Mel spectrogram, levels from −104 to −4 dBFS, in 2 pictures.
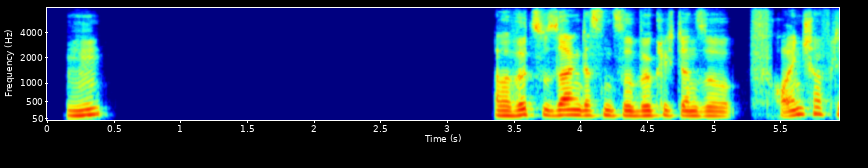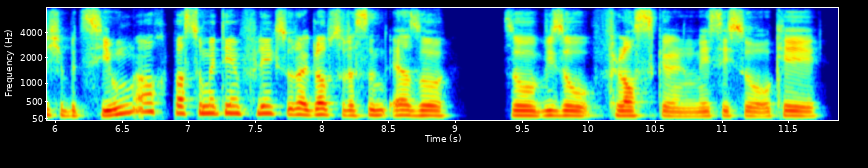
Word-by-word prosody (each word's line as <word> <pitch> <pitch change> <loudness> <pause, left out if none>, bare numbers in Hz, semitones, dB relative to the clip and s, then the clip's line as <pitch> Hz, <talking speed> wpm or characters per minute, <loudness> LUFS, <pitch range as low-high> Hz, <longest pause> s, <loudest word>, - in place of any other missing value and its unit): Mhm. 140 +6 +1 2.9
Aber 125 -1 +2
würdest 150 +1 +3
du - - 0
sagen, 140 +2 +5
das 130 -1 +1
sind 135 -3 -1
so 125 -2 +1
wirklich 130 0 0
dann 125 -1 +1
so 120 -1 -3
freundschaftliche 155 -2 -3
Beziehungen 130 - +1
auch, 235 0 -3
was 190 -2 +1
du 195 - 0
mit 190 -1 -1
denen 195 -1 +1
pflegst? 190 -1 -2
Oder 155 -1 +3
glaubst 150 0 +2
du, - - -4
das 130 -1 +1
sind 140 -1 -1
eher 135 0 +1
so 125 -1 0 0.4
so 130 -2 +1
wie 130 - +2
so 125 -2 +1
Floskeln 120 -2 0
mäßig 115 +2 -2
so, 115 -3 0
okay, 120 +1 0
130 Hz, 165 wpm, -22 LUFS, 125-150 Hz, 2.9 s, sagen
